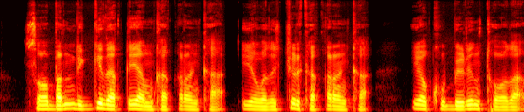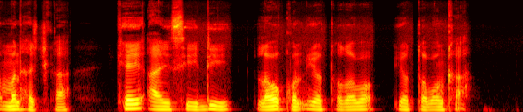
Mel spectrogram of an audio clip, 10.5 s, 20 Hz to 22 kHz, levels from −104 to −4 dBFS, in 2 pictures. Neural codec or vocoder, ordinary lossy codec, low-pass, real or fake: none; none; none; real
